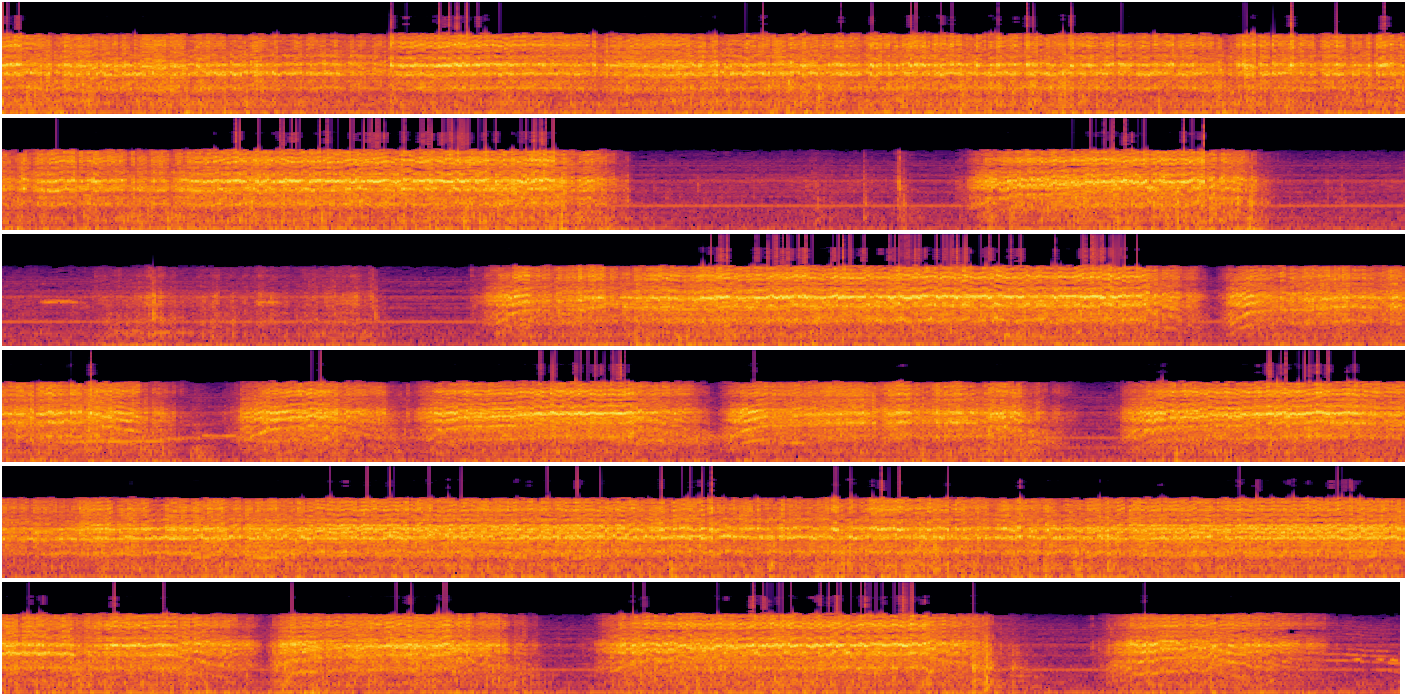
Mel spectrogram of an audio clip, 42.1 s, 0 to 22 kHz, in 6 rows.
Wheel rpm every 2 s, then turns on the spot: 230, 230, 230, 240, 200, 30, 100, 10, 130, 190, 140, 100, 160, 130, 210, 220, 230, 210, 110, 150, 50.
10-16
